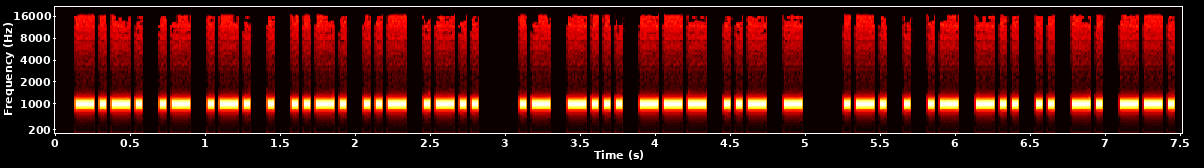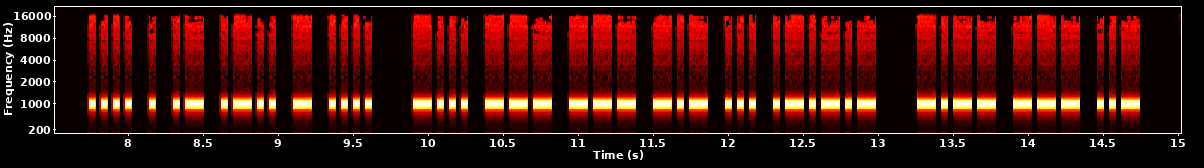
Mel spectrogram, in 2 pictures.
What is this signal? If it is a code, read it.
Morse code, heard as a keyed tone, about 30 wpm, 1000 Hz. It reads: CAREFUL ABOUT READING HEALTH BOOKS. YOU
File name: qotdfiles / 30wpm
